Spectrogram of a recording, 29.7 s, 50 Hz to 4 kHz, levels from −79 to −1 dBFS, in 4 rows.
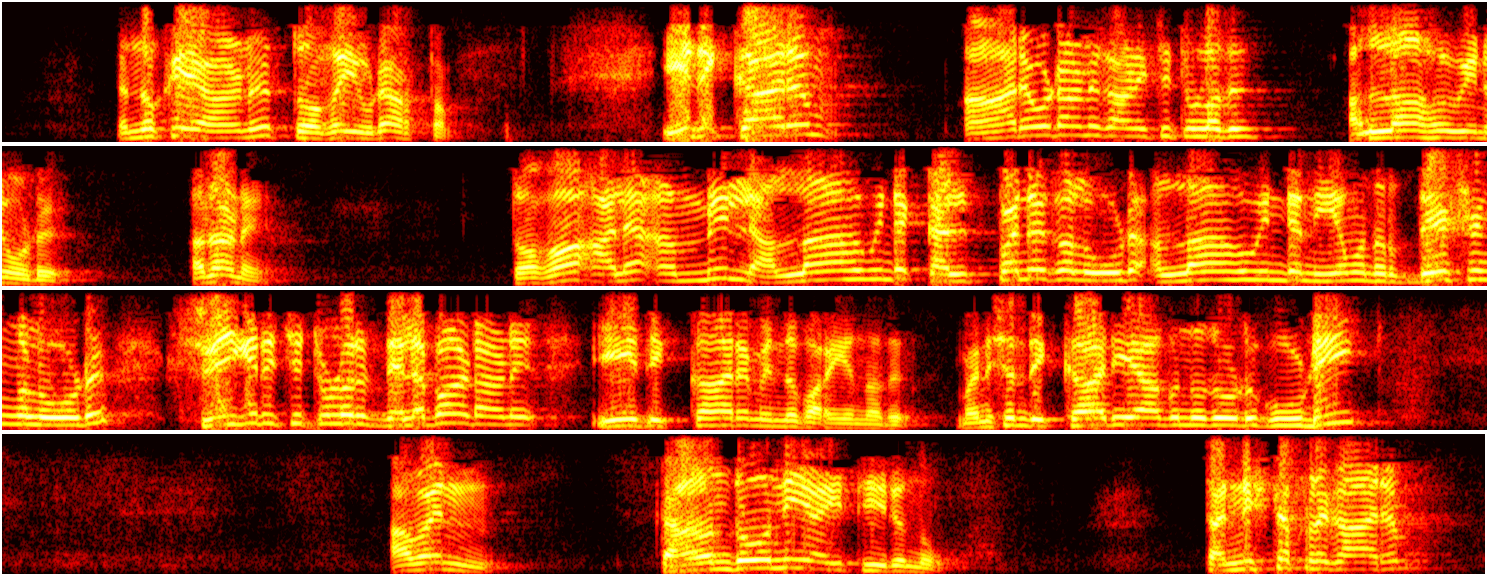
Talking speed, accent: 55 wpm, native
